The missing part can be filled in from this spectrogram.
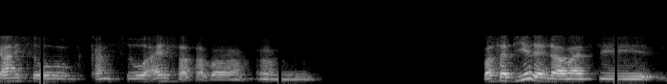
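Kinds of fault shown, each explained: Packet loss on an ADPCM call, at 0.40, 2.78 and 6.14 s: each time about 40 ms of audio drops out as a hard-edged silent hole, roughly a couple of packets' worth. Because ADPCM sends only differences from an adaptive prediction, the decoder's predictor and step size lose track of the sender's during the gap, so the speech resumes with some distortion before settling within some tens of milliseconds.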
